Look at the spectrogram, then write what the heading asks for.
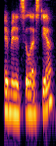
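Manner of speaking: usual speaking voice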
